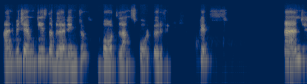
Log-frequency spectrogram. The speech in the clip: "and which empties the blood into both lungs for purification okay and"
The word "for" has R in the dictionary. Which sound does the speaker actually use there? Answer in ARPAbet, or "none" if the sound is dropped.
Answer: L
